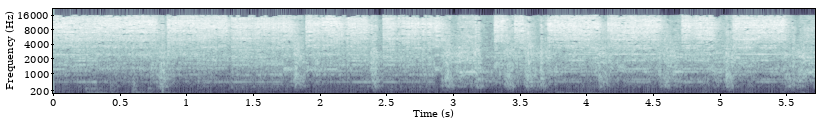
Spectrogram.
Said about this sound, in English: Here we go. Very slow printer, apologies for that. There we go. Oh, there we go. Right, okay, so it's off the printer. It's a dot matrix printer, it takes ages.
